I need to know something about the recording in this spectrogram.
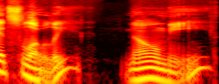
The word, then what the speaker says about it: Nomi: say it slow slowly no me how can you say it slowly there's two syllables no me or no me m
